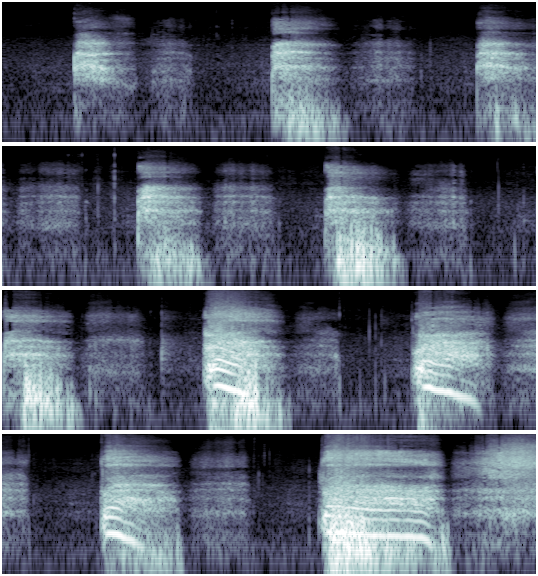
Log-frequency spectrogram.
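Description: A man breathing out forcefully with each rep of a cable rope exercise, about every second and a half, each breath followed by a quick breath in. The later breaths become louder strained groans that fall in pitch as the set gets harder.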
